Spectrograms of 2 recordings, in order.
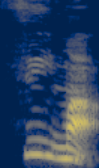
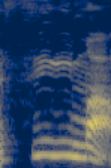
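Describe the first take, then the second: First: Said in the usual way. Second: सीमा with the ई held long; drawn-out long vowel. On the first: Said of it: "इसका उच्चारण क्या हो रहा है". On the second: Shown as a demonstration. Teacher showing pupils a long ई, सीमा drawn out. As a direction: stretch the first syllable of सीमा. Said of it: "खींच करके उच्चारण हो रहा है".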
